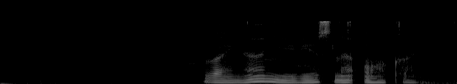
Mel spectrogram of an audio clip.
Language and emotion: Russian, sad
